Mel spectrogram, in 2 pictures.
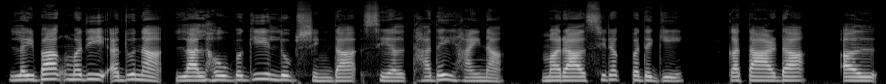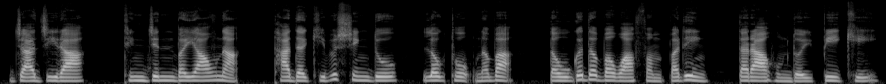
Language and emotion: Manipuri, neutral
